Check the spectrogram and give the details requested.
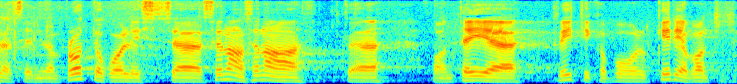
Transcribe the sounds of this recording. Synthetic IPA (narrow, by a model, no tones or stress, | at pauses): lɑset̪ned̪ompro̞t̪ˑːoko̞lʲːissɤnɑsɤnɑt̪ | o̞nt̪e̞jekriːt̪ˑikːˑɑpo̞ːlkirjɑpɑnt̪ˑud̪̥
